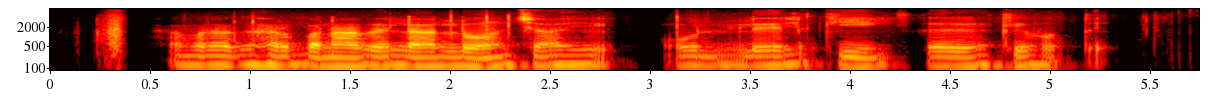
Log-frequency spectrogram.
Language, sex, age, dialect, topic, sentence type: Magahi, male, 18-24, Western, banking, question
